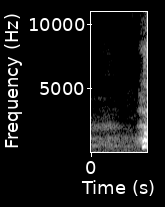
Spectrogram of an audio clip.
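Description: A quiet, breathy lead-in gives way to a sudden, loud sneeze brought on by spring allergies, filling the final moments and cut off abruptly.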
